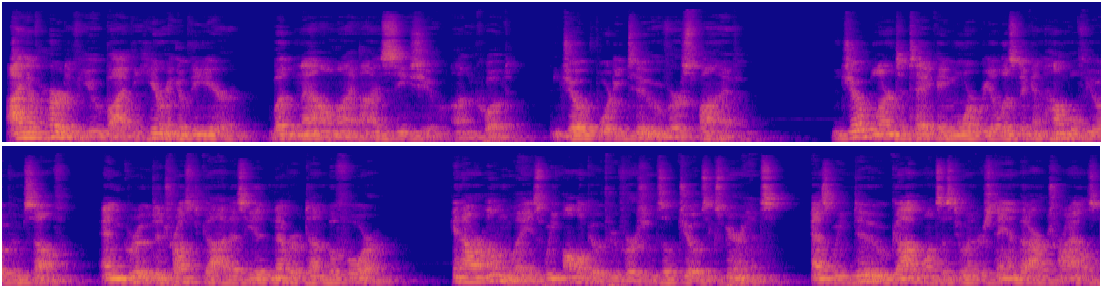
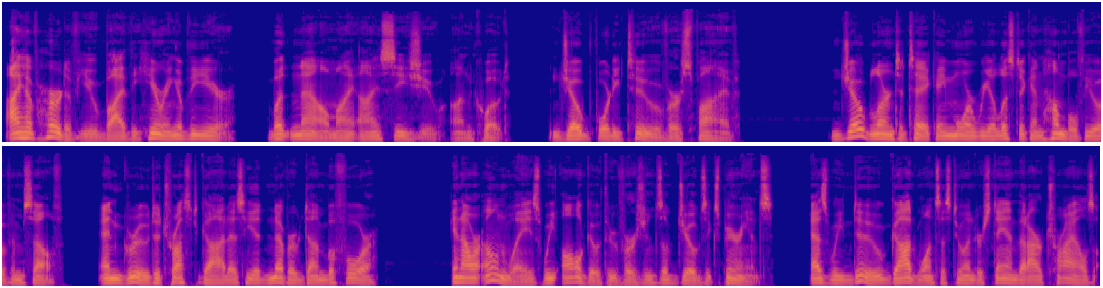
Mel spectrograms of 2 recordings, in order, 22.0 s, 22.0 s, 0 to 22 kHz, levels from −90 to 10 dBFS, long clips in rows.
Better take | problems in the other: second | off-mic speech; far // room echo; noticeable; dies away in 0.5 s

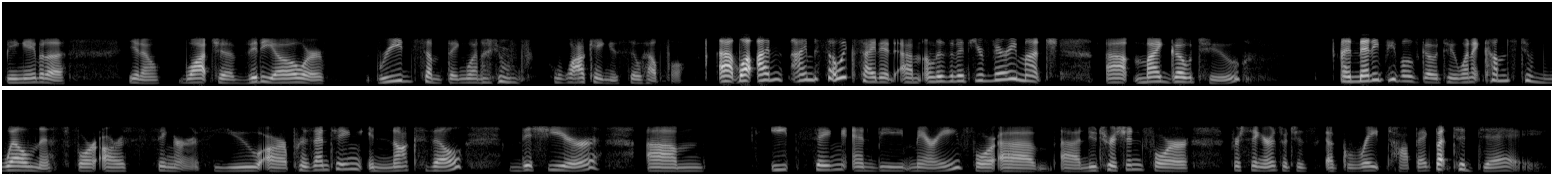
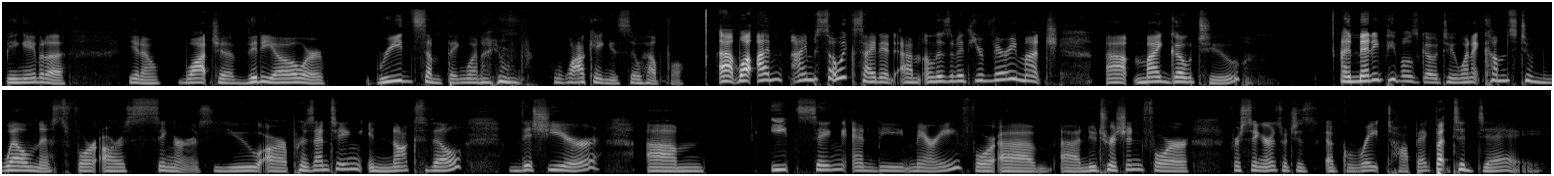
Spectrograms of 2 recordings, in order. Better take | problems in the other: second | phone-call audio; nothing above 3.5 kHz

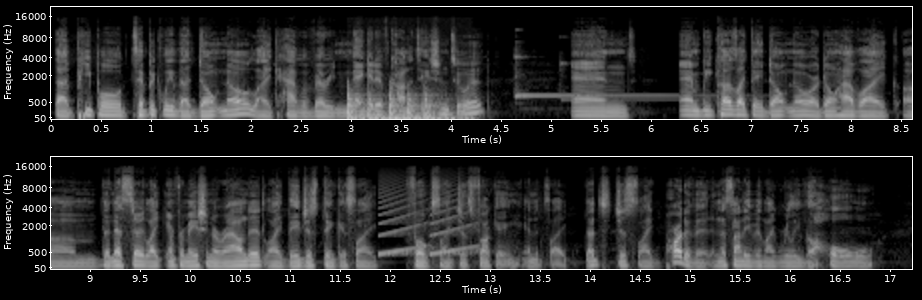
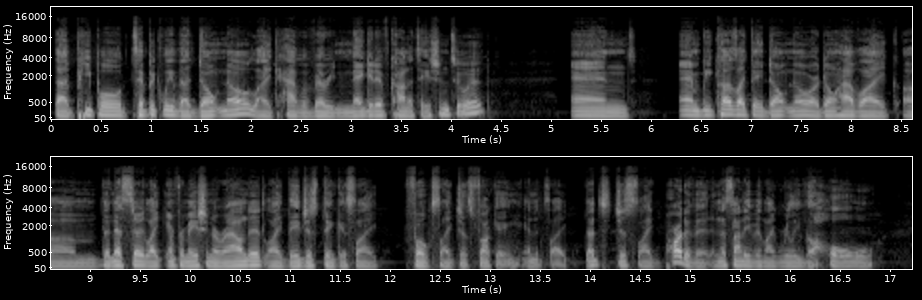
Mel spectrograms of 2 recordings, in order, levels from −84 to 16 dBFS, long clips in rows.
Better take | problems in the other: second | door banging; loud; from 3 to 4 s; peak 2 dB above the speech // doorbell; faint; from 4.5 to 6.5 s; peak 10 dB below the speech // siren; noticeable; from 12 to 13 s; peak 7 dB below the speech

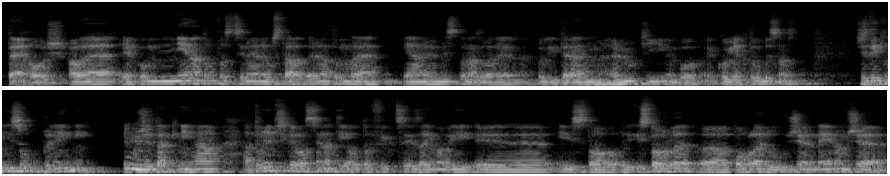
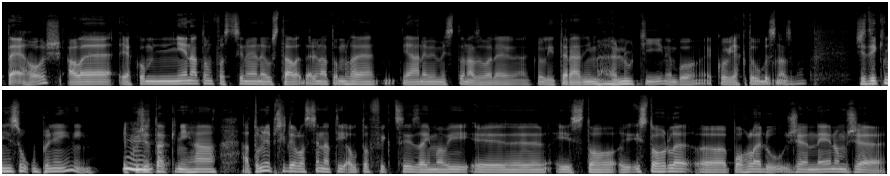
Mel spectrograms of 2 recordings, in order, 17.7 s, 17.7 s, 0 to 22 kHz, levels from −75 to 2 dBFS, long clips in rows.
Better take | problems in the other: second | off-mic speech; far // room echo; noticeable; dies away in 0.4 s

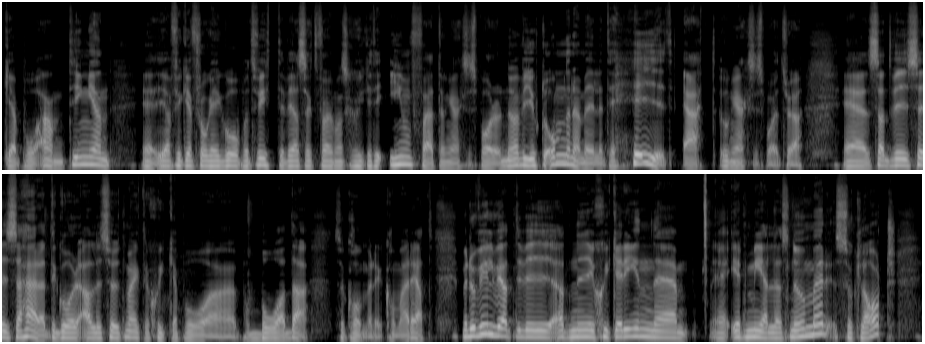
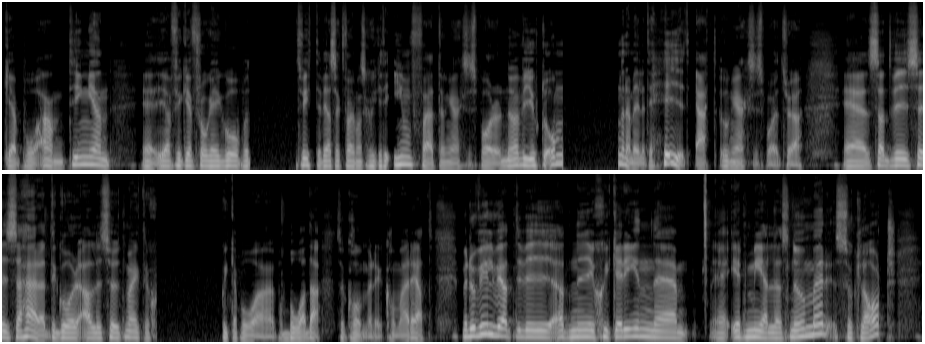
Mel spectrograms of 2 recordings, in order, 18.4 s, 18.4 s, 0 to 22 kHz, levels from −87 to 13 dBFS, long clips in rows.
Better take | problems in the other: first | audio freezing; at 2.5 s, at 5.5 s for 0.5 s and at 11 s for 0.5 s

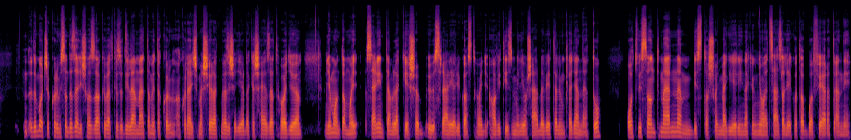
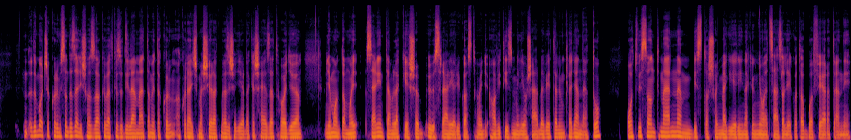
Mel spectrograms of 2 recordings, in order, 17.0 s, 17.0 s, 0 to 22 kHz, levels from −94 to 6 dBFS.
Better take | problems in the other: second | thin; somewhat; fading below 400 Hz

